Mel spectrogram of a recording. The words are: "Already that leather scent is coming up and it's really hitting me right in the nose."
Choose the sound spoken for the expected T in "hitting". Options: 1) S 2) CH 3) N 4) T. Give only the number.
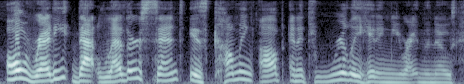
4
